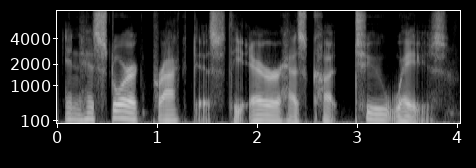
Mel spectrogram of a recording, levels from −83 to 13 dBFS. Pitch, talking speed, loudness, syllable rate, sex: 105 Hz, 135 wpm, -18 LUFS, 3.7 syllables/s, male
